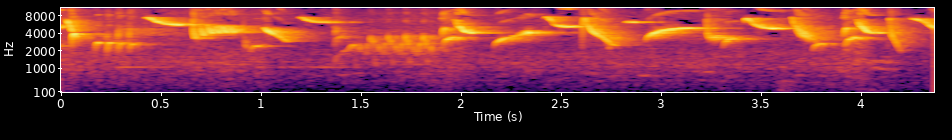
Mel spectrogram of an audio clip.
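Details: Singing canary from a master recording meant to teach songbirds, pouring out sharp high downslurred whistles and a stuttering lower trill at mid-clip, delivered without pause.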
